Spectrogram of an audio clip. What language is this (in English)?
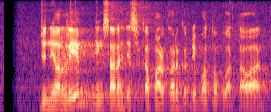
Sundanese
